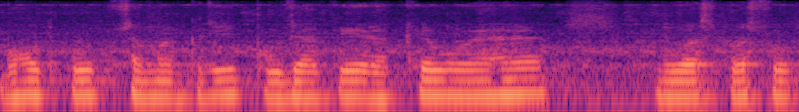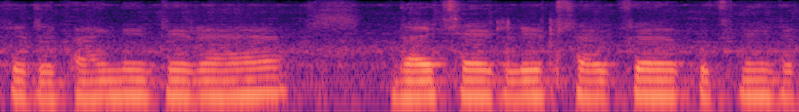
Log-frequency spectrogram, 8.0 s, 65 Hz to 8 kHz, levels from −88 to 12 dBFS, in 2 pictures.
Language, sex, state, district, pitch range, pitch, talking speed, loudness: Hindi, male, Bihar, Katihar, 125-130 Hz, 130 Hz, 190 wpm, -18 LUFS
